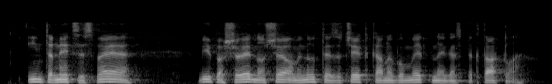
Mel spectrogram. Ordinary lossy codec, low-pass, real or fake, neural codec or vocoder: MP3, 64 kbps; 7.2 kHz; fake; codec, 16 kHz, 2 kbps, FunCodec, trained on Chinese and English, 25 frames a second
